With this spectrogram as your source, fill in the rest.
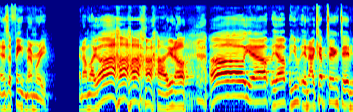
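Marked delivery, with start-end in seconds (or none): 2.0-5.8 very slow, drawn-out put-on chuckling. Speaker recalls Peter talking about putting Chloe to sleep, retelling his own chuckling. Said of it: "I was just chuckling at him".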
